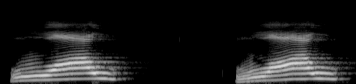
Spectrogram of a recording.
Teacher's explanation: اس کے مخرج میں صرف ہونٹ ہیں، تو ہونٹوں سے ادا کیا جائے، ہونٹوں کو گول کر کے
